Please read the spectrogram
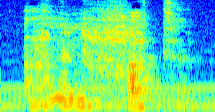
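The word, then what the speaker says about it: अनाहत: The Sanskrit word is pronounced Anahata.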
